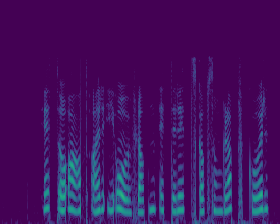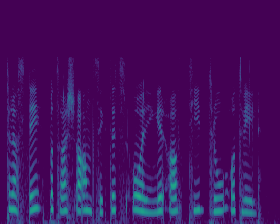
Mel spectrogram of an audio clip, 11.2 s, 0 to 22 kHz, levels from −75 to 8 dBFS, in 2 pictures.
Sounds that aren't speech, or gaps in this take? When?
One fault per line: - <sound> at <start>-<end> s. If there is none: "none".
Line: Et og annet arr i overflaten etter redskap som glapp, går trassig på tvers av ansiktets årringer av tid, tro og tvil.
- dropout at 1.6-1.7 s
- dropout at 6.1-6.2 s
